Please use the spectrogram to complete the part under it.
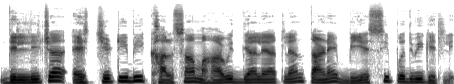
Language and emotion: Goan Konkani, neutral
